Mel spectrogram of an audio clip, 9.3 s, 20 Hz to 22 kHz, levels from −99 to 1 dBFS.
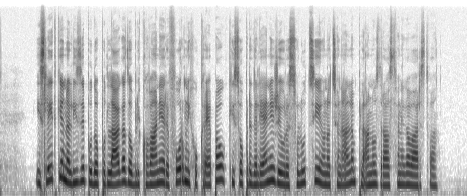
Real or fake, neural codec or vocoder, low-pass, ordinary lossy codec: real; none; 19.8 kHz; none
